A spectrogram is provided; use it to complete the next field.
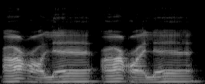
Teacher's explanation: अब देखें ना, आला में एक आ रहा है, हमज़ा आ रहा है, जिसपे आपकी आवाज़ बिल्कुल रुक रही है, स्टॉप कर रही है, वो हमज़ा होता है।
